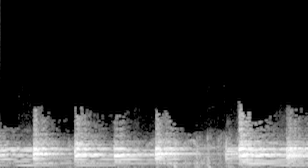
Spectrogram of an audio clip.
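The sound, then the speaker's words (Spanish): A church bell is rung as an alarm in a village, its bright metallic tone struck again and again in a quick, slightly uneven rhythm, each ringing strike overlapping the last. “Alguien hace sonar la campana de la iglesia. Los campesinos salen de sus casas y en un momento la esplanada central se llena de hombres.”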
